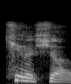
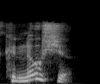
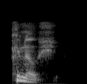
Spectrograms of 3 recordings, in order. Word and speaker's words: Kenosha: It's not Kennesaw, I believe I was pronouncing Kennesaw, Wisconsin. It's Kenosha, Wisconsin. So, Kenosha.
